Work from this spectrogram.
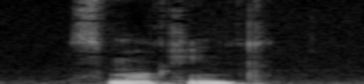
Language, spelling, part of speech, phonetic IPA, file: Polish, smoking, noun, [ˈsmɔcĩŋk], LL-Q809 (pol)-smoking.wav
